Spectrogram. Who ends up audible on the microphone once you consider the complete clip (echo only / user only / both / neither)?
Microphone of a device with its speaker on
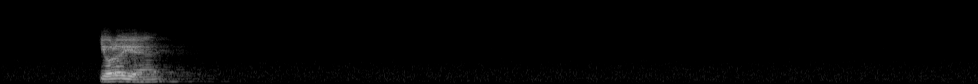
user only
